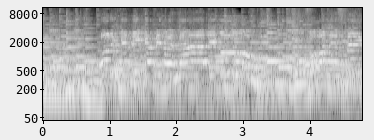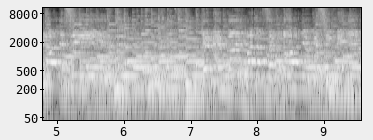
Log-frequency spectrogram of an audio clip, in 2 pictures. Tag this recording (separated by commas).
playing harp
